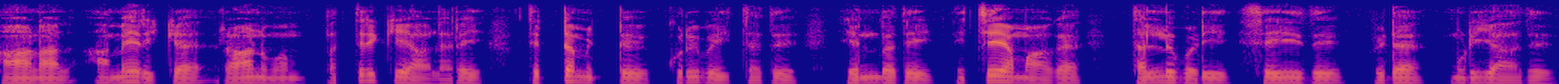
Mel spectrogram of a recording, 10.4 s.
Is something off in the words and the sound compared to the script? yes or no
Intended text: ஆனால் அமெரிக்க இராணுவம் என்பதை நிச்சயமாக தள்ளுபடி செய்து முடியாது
yes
